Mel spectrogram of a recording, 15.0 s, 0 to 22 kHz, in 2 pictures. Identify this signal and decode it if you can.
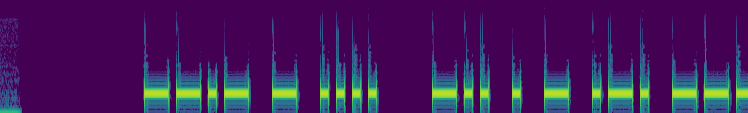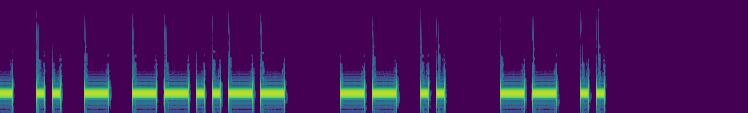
Morse code, heard as a keyed tone, about 15 wpm, 700 Hz. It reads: QTH DETROIT, MI MI
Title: Practice QSO - Exchange 1 - Beginning - 15wpm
